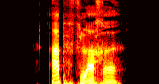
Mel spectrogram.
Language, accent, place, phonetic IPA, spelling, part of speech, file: German, Germany, Berlin, [ˈapˌflaxə], abflache, verb, De-abflache.ogg
- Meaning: inflection of abflachen: 1. first-person singular dependent present 2. first/third-person singular dependent subjunctive I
